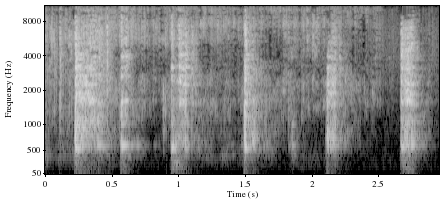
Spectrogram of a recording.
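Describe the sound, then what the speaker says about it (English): Cauliflower puree gets stirred in a pot, producing a series of about seven close, wet scraping strokes with a faint simmer between them and no talking. "Make sure I'm stirring my cauliflower puree."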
